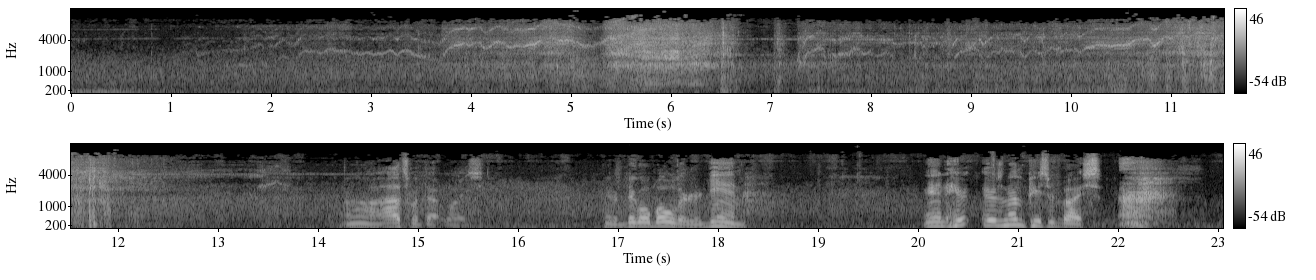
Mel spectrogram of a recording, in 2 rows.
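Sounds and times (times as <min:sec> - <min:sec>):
rc truck motor whining: 0:00.0 - 0:15.8.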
